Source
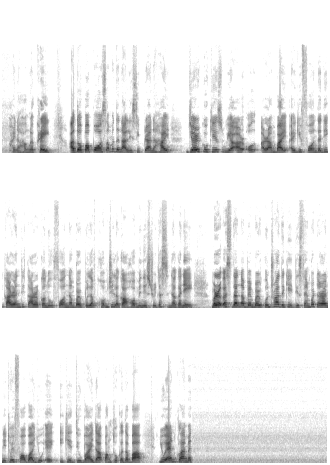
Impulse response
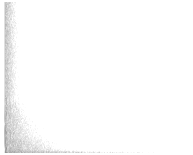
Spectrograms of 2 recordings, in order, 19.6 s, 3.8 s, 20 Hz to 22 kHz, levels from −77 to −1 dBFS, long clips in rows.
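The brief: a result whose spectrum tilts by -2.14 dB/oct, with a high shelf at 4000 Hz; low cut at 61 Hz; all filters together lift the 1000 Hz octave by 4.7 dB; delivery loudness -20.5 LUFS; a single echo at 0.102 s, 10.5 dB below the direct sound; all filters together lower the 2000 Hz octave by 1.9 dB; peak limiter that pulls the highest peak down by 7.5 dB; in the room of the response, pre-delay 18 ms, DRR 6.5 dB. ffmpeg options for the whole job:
-filter_complex "[0:a]highpass=61,equalizer=f=1k:t=o:g=7,equalizer=f=2k:t=o:g=-6.5,highshelf=f=4k:g=6,alimiter=limit=-10dB:level=0:latency=1,aecho=1:1:102:0.299,asplit=2[a][b];[1:a]atrim=start_sample=2205,adelay=18[c];[b][c]afir=irnorm=-1:irlink=0,volume=-13dB[d];[a][d]amix=inputs=2:normalize=0,volume=1.5dB"

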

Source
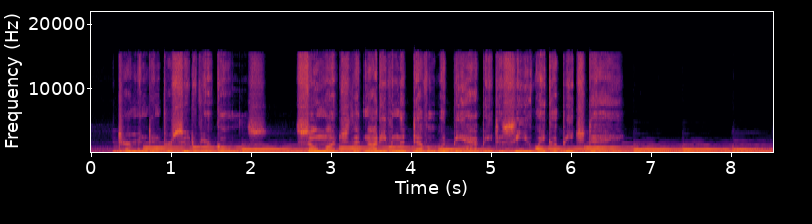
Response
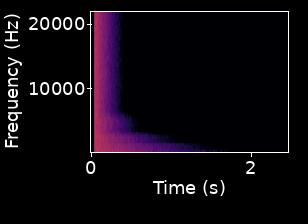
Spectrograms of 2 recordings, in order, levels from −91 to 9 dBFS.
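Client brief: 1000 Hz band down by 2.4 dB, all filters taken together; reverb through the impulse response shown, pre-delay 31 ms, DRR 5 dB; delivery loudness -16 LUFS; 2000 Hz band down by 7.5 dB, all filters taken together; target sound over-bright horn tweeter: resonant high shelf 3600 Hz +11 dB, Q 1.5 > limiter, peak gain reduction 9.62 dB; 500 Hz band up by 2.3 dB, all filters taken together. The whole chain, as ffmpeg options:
-filter_complex "[0:a]equalizer=f=500:t=o:g=5,equalizer=f=1k:t=o:g=-4.5,equalizer=f=2k:t=o:g=-6.5,asplit=2[a][b];[1:a]atrim=start_sample=2205,adelay=31[c];[b][c]afir=irnorm=-1:irlink=0,volume=-15dB[d];[a][d]amix=inputs=2:normalize=0,highshelf=f=3.6k:t=q:w=1.5:g=11,volume=9.5dB,alimiter=limit=-5.5dB:level=0:latency=1"

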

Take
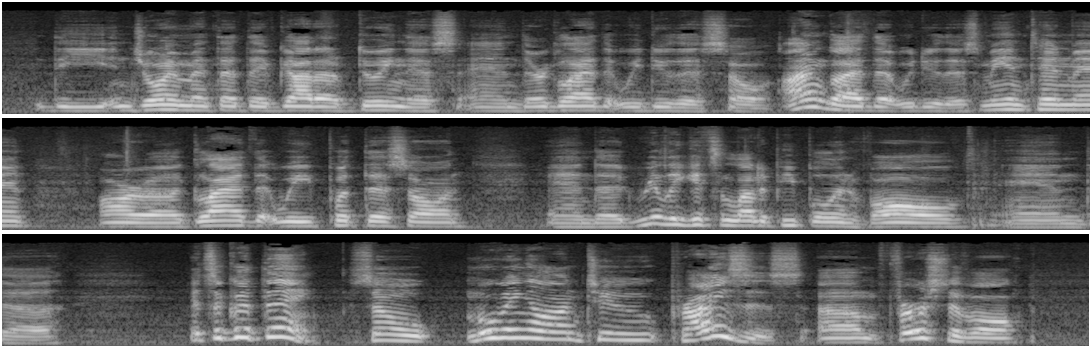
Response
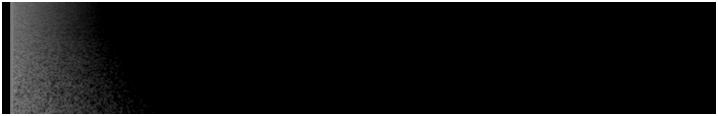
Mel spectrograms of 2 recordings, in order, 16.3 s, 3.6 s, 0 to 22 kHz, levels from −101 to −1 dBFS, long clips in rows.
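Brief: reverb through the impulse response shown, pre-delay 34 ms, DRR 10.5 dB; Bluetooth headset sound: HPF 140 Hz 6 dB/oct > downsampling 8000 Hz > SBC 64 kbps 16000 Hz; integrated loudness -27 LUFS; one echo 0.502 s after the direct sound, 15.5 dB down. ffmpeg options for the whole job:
-filter_complex "[0:a]aecho=1:1:502:0.168,asplit=2[a][b];[1:a]atrim=start_sample=2205,adelay=34[c];[b][c]afir=irnorm=-1:irlink=0,volume=-11.5dB[d];[a][d]amix=inputs=2:normalize=0,highpass=f=140:p=1,aresample=8000,aresample=44100,volume=-5dB" -ar 16000 -c:a sbc -b:a 64k

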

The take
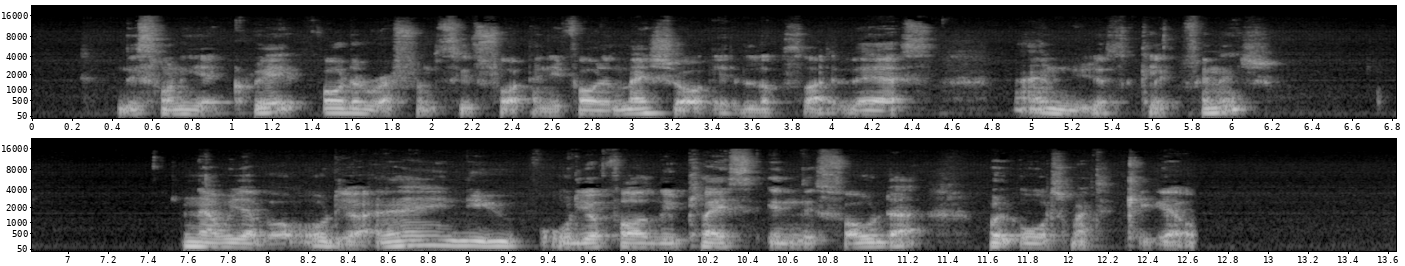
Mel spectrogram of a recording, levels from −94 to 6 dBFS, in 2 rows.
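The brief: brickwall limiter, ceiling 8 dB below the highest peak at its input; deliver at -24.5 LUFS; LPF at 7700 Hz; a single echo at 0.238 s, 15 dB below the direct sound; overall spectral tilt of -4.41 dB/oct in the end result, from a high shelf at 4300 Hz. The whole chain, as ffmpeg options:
-af "lowpass=7.7k,highshelf=f=4.3k:g=7.5,alimiter=limit=-13.5dB:level=0:latency=1,aecho=1:1:238:0.178,volume=1dB"

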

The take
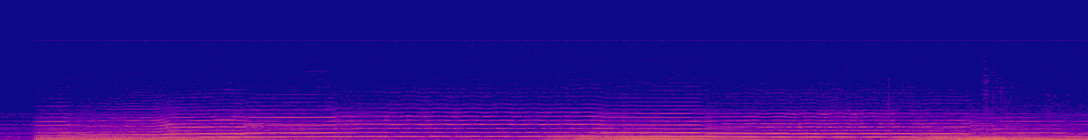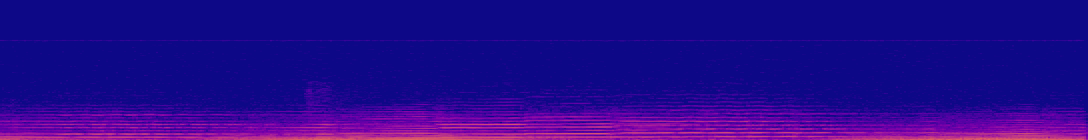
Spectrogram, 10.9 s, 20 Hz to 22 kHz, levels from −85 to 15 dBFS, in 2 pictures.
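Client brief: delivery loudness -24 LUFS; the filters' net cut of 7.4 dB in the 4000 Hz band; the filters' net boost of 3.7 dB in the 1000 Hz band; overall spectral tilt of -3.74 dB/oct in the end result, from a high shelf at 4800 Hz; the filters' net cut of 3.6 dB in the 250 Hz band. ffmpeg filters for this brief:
-af "equalizer=f=250:t=o:g=-5.5,equalizer=f=1k:t=o:g=5,equalizer=f=4k:t=o:g=-7.5,highshelf=f=4.8k:g=-6.5,volume=4dB"

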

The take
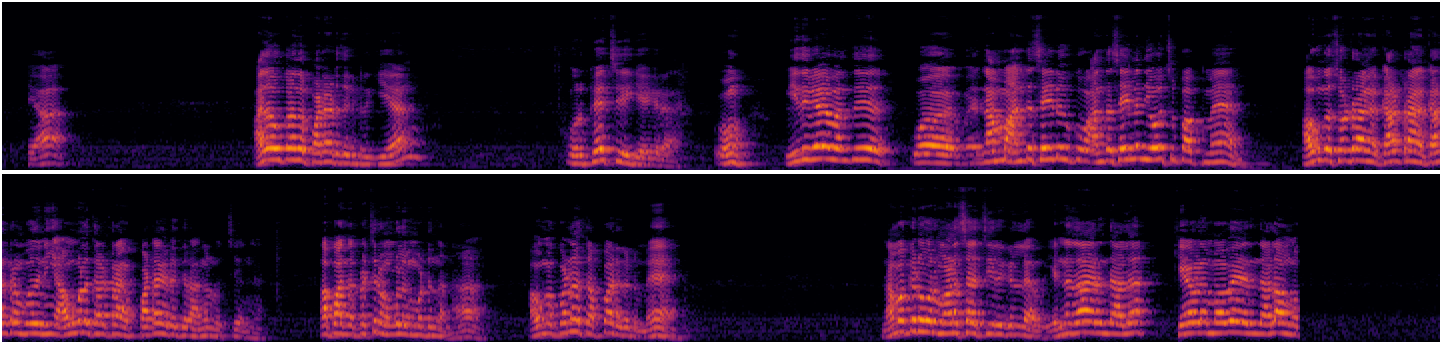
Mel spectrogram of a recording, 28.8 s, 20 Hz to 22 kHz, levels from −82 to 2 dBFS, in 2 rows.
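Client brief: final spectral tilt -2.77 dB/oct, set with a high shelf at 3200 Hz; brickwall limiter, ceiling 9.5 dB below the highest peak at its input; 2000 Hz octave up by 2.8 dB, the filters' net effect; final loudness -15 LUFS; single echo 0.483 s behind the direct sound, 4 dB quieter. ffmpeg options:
-af "equalizer=f=2k:t=o:g=5.5,highshelf=f=3.2k:g=-6,alimiter=limit=-17.5dB:level=0:latency=1,aecho=1:1:483:0.631,volume=12.5dB"

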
